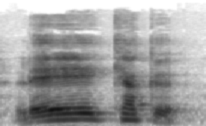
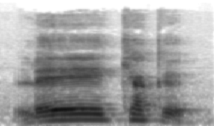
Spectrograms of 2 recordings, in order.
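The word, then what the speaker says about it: 冷却: 쓰는 부분 아니시고요 냉각입니다 각 냉각 상태 각자입니다 발음은 레이캬크 레이캬크 냉각의 레이캬크 이것도 많이 보죠 냉정한 발음은 레세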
